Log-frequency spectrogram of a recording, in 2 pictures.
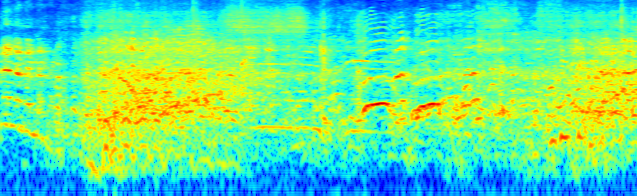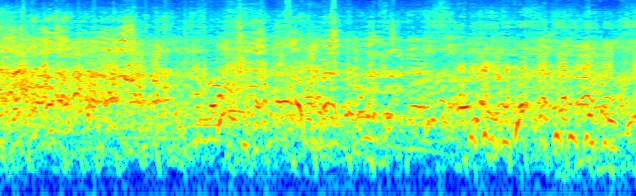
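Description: An audience laughs and cheers loudly.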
